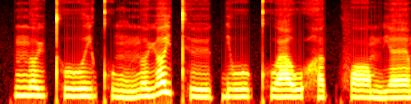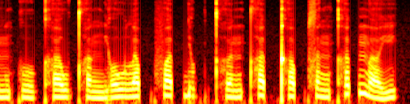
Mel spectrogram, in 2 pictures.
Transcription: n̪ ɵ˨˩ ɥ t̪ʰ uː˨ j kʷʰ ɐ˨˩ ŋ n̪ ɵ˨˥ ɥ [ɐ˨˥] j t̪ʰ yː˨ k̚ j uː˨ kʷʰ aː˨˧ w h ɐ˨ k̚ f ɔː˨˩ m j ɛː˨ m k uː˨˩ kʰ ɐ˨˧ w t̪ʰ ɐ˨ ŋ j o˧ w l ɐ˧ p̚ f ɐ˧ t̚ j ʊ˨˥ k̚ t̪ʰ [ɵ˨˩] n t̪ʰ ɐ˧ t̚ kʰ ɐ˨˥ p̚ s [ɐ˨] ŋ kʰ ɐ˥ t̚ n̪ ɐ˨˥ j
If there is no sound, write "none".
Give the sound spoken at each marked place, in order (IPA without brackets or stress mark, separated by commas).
ɐ˧, ɵ˨˥, ɐ˨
